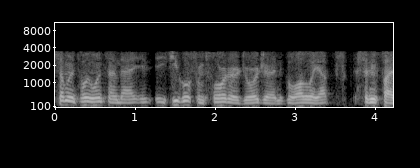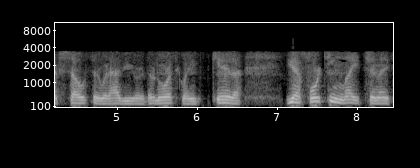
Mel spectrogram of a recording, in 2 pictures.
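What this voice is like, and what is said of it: Canadian accent. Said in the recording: “I could listen to your Canadian accent all day.”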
